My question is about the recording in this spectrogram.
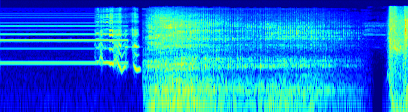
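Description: A steady held tone for about a second, then a loud cartoon roar that fades away over about two seconds.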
